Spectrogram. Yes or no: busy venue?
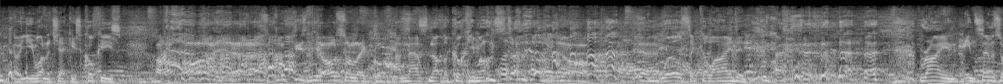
yes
